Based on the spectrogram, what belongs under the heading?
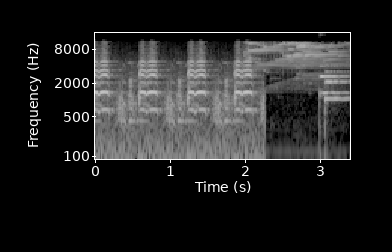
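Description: A flamingo gives four loud, nasal, goose-like honks about two-thirds of a second apart, then the sound cuts abruptly to a high tonal sweep.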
